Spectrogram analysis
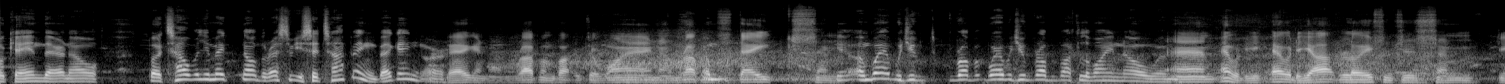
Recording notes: Outside a Dublin drug clinic, where drugs are bought and sold on the street.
